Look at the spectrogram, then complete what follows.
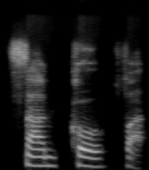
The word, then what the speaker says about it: Sankofa: And as you see, it's a 3-syllable word, Sankofa.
